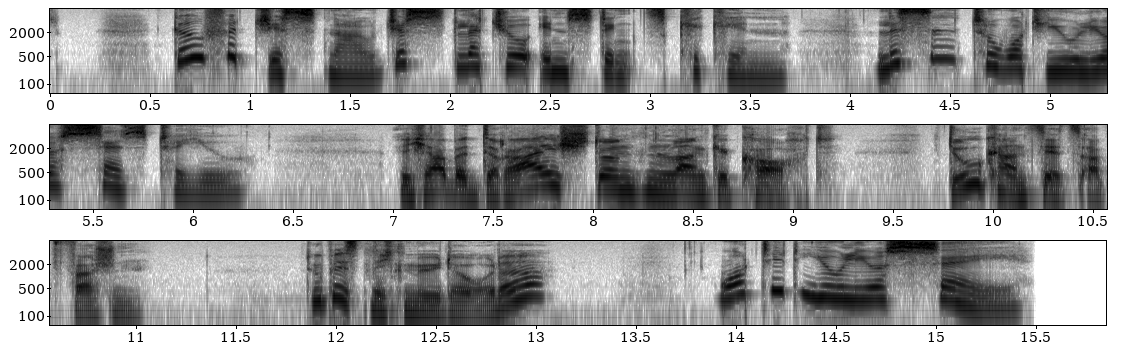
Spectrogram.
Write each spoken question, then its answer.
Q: What did Julius say?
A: Yes, he said he's cooked for 3 hours.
